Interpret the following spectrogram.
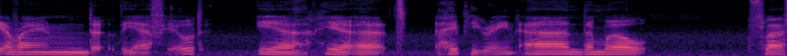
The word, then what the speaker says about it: Halfpenny Green: So, the LF was chopped out and everybody just said Hapney.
